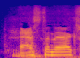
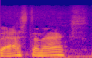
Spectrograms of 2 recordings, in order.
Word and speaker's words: Astyanax: I always said Astanax, but I think it is Astyanax. It's Greek or some shit.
